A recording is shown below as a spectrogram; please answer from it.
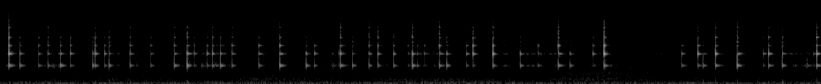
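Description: Long nails tap a round, shallow, unglazed terracotta plant saucer in a rapid, irregular series of light clicks. Each tap gives a brief, bright ring with a steady pitch near 1.6 kHz that dies away almost at once, over a faint low background hiss.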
